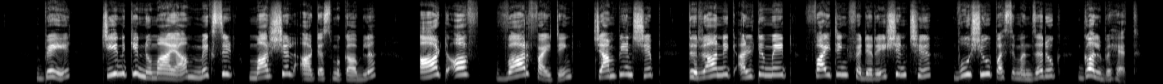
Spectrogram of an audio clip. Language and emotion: Kashmiri, neutral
